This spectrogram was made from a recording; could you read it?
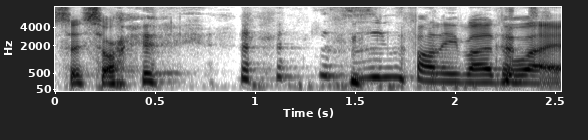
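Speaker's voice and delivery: talking through helpless laughter. Reacting to a grim story from another speaker, laughing while talking. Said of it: "I don't know why I'm laughing".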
